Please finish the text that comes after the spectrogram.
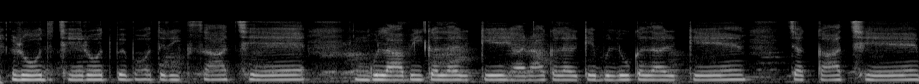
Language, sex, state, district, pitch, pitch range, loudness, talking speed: Maithili, female, Bihar, Samastipur, 215 Hz, 210-220 Hz, -28 LUFS, 115 wpm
